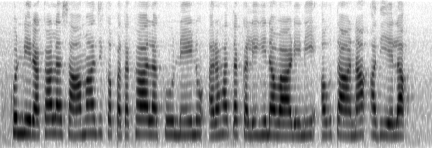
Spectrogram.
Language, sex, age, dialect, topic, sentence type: Telugu, female, 31-35, Telangana, banking, question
